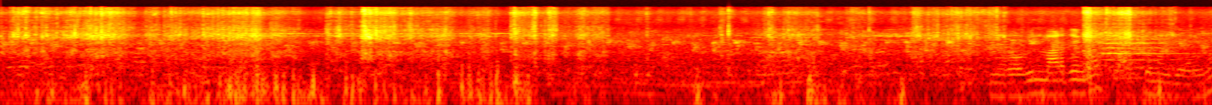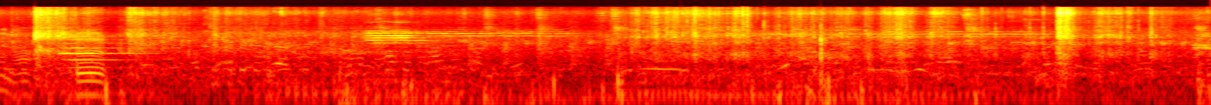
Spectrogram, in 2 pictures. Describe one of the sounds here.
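Newspaper rustles and crinkles close by as it is handled.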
